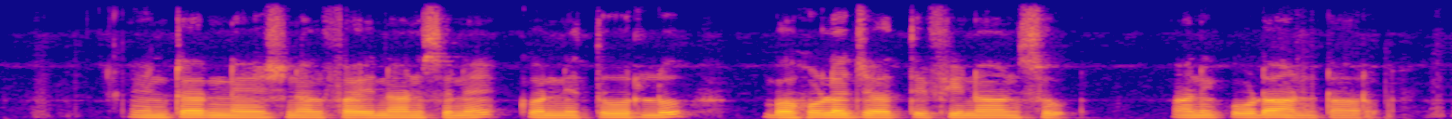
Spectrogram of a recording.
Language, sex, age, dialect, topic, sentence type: Telugu, male, 18-24, Southern, banking, statement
